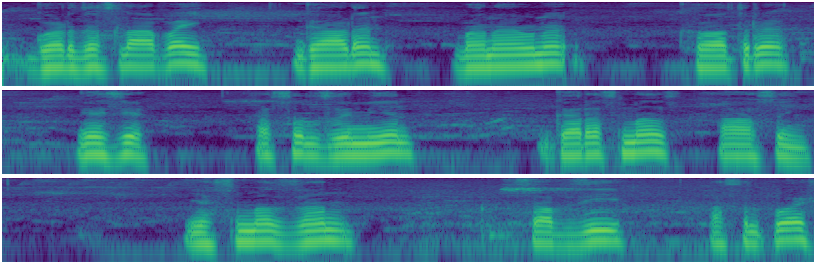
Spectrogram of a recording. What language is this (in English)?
Kashmiri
